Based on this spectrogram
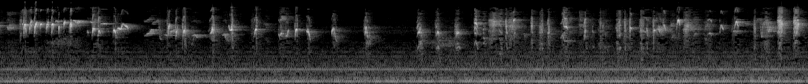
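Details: ['Olive-backed sunbird singing hard, recorded as a songbird training master: nearly continuous, very high, fast chattering and trilled chirps, with a brief gap around the middle and a faint electrical hum beneath.']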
